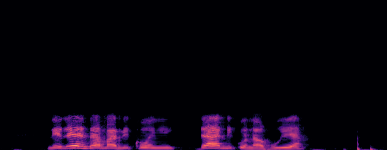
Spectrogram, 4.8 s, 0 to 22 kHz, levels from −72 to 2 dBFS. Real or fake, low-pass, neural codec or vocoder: fake; 5.4 kHz; codec, 32 kHz, 1.9 kbps, SNAC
